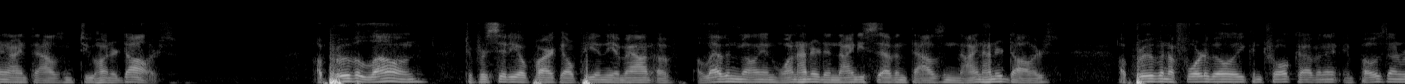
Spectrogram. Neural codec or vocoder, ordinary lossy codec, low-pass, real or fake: none; AAC, 32 kbps; 7.2 kHz; real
